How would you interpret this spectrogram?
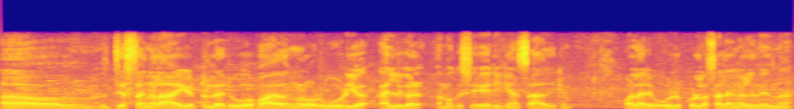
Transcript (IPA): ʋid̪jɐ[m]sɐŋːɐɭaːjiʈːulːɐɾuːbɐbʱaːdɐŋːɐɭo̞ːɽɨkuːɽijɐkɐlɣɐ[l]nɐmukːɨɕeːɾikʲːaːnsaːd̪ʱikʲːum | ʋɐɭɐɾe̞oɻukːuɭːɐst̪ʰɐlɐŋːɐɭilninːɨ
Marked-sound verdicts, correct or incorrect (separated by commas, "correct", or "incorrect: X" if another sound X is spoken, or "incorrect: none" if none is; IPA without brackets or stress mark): incorrect: none, incorrect: ɭ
